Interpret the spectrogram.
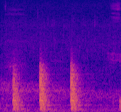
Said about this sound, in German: Ich höre doch was. Der Wind muss es sein. Irgendwas rattert im Wind. Die Tür, die Tür geht auf.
